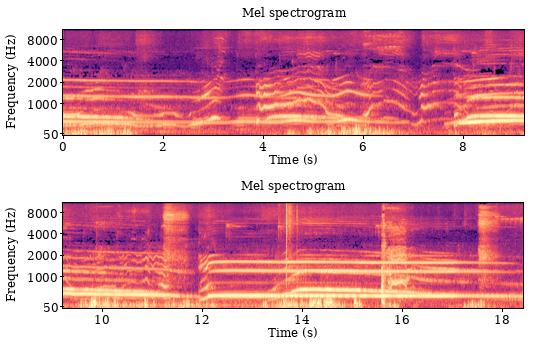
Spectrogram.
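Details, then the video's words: Wolves baying together at the Toronto Zoo's Canadian Pavilion close to closing time: wavering, quavering howls with dips and bends early on, then long steady overlapping tones, a few sharp clicks and low background rumble. "Wolves at Toronto Zoo Baying/Howling"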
